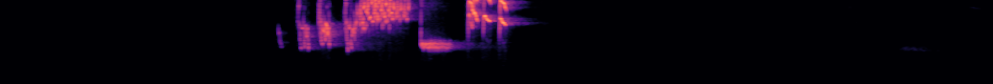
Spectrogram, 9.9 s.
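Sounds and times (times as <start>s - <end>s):
European robin Erithacus rubecula whistling and twittering: 2.8s - 5.4s.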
